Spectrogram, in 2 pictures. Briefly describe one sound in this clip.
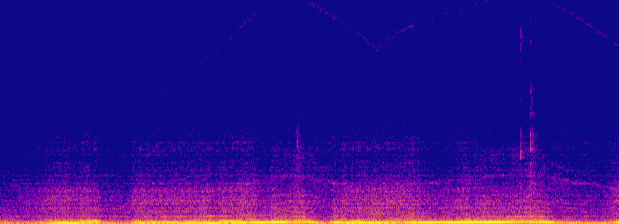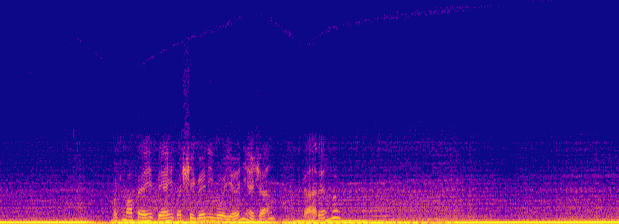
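A truck engine hums steadily at a low pitch.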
